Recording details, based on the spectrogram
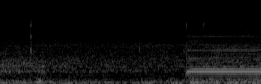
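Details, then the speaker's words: Electric motor on a New Holland hay elevator: quiet, then a loud steady hum that loads up without winding up to speed; failed start capacitor, motor only starts if nudged by hand; fix is replacing the capacitor. "The start capacitors kind of go out of them, and it'll kind of sound like this."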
